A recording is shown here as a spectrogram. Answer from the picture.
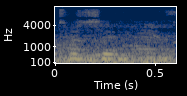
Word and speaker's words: Tutsheni: I'm here with, the special star Tutsheni. Am I pronouncing the surname correctly? Yeah, it's correct. Tutsheni.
